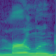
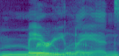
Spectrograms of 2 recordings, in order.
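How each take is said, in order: First: The word is clipped, sounding like Merlin. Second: Every syllable of the word is pronounced. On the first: The speaker is from Baltimore. "if you hear someone say Merlin, they're from Baltimore" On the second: The speaker is from near the capital. "you pronounce it. You you say Maryland"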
